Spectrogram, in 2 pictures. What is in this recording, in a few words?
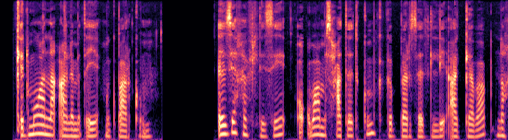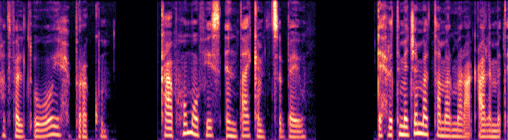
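Tigrinya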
